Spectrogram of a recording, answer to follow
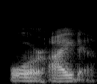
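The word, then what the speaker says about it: Ore-Ida: Or Ida. Or Ida. Is that how it's pronounced? Yes.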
